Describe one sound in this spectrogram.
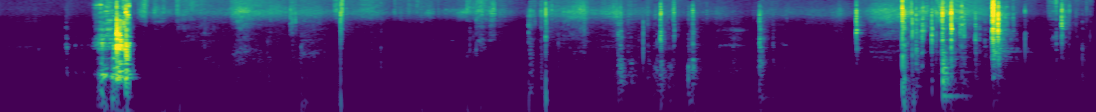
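Plastic toy bricks knock and scrape close by.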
